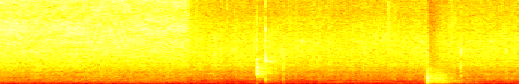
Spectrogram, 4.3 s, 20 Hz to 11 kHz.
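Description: Cooking spray hisses in a steady broadband burst into an 8 by 11 casserole dish for about a second and a half, followed by a couple of light clinks and taps, close and with no talking.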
